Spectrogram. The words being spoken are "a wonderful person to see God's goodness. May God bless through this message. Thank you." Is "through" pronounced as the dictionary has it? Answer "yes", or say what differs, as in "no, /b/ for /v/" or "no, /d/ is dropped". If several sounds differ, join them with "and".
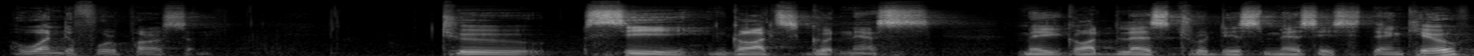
no, /t/ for /θ/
